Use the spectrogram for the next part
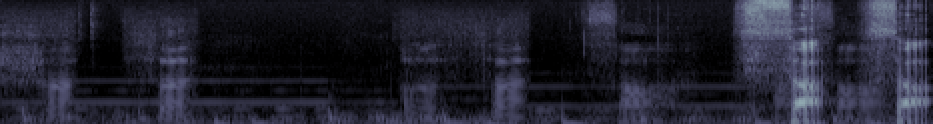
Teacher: I think that's the voiceless dental fricative theta.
